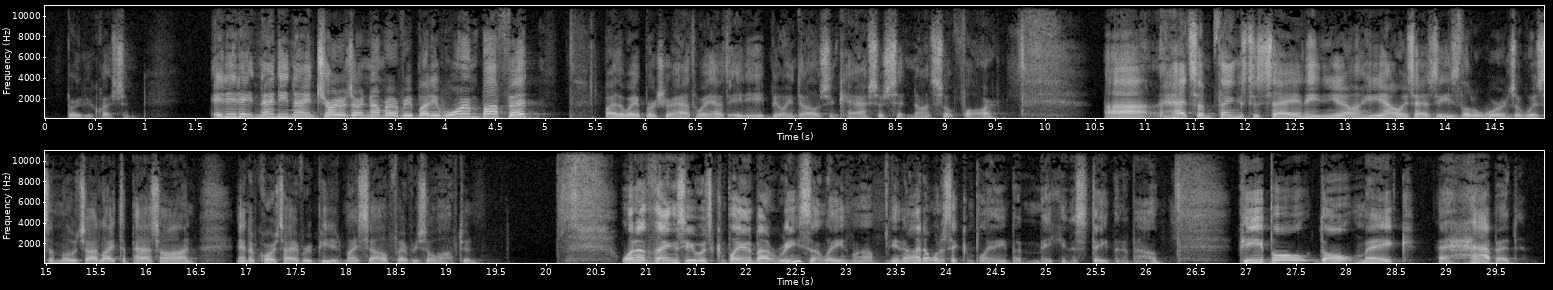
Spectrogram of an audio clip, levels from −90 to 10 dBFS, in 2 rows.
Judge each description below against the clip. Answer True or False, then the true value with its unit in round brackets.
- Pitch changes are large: True (7.8 semitones)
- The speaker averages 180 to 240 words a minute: True (185 wpm)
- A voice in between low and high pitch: True (145 Hz)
